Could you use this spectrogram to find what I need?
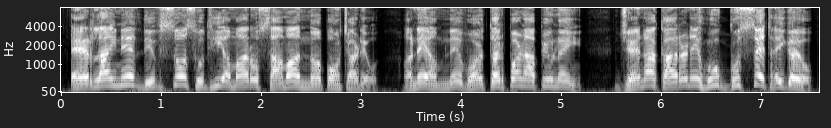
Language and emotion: Gujarati, angry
